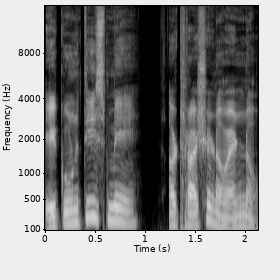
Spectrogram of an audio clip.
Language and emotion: Goan Konkani, neutral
